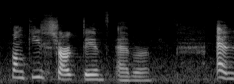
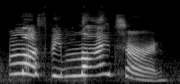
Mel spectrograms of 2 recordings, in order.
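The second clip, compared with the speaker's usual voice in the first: sneaky; 11 semitones higher, slower than usual. Acted. Clark sneaks toy.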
